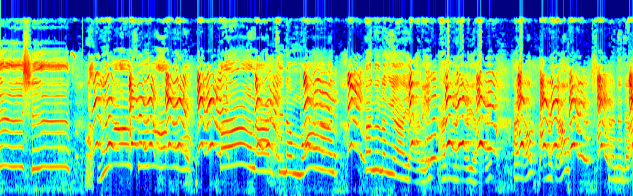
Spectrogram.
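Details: Several hungry stray puppies call for their missing mother in a dense chorus of overlapping whimpers and whines. The cries swoop up and down in pitch, some sliding low into drawn-out moans, with barely a pause.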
